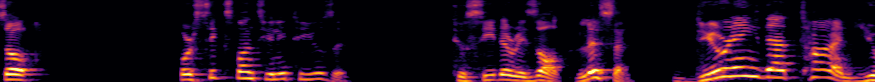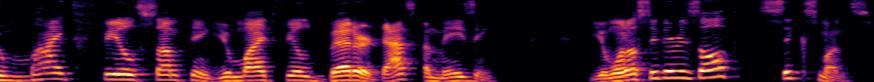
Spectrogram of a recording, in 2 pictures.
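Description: A man with a high pitch speaks at a fairly slow pace, using very wide pitch swings. His pauses are long and frequent. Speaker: network marketing team leader. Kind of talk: online team training call. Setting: video call. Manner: animated, filler-heavy.

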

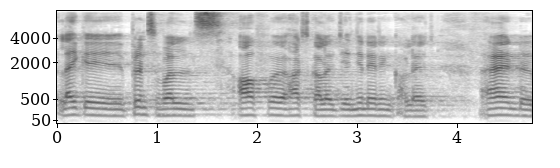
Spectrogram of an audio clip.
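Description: The room echo is audible. A man's voice carries through it. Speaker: teacher. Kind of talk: lecture. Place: classroom. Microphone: camera far.

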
